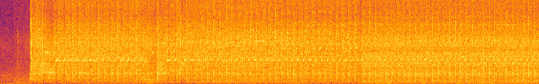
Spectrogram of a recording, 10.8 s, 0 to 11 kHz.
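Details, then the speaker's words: Toyota Landcruiser with Barra turbo engine swap, first start preparation with fresh 5W-40 and new filter: cranked with all injectors removed to prime oil system, steady fast whirring with no firing, until oil appears at the turbo oil feed. "is to prime the oil system first so we've taken all the injectors out and we're gonna crank and yeah make sure it's all primed"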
